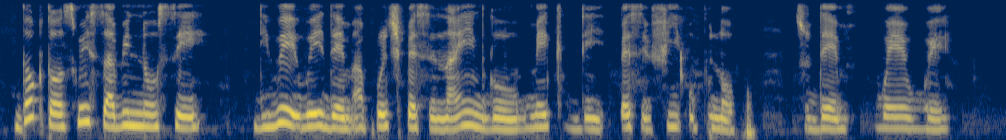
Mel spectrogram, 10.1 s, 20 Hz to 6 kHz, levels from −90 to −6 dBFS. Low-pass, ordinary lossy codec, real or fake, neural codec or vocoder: 5.4 kHz; none; fake; codec, 16 kHz, 8 kbps, FreqCodec, larger model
